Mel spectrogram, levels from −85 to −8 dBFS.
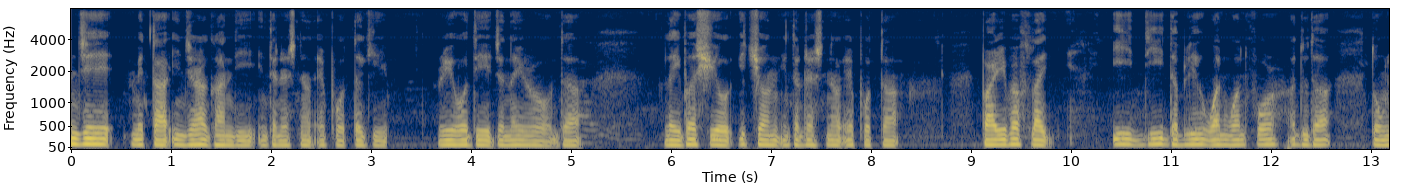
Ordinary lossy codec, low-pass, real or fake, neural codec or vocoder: none; none; real; none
